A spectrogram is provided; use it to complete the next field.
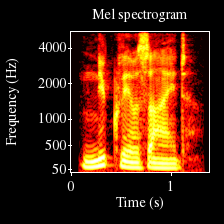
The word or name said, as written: nucleoside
